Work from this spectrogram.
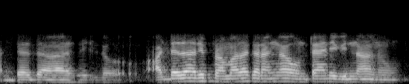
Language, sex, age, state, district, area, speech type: Telugu, male, 18-30, Telangana, Adilabad, rural, conversation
